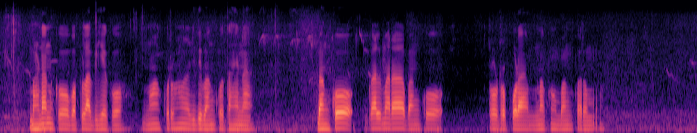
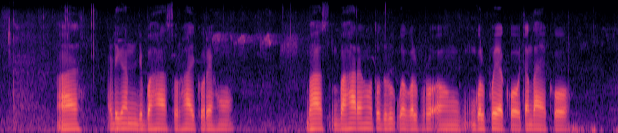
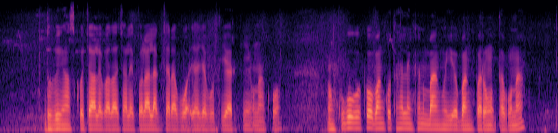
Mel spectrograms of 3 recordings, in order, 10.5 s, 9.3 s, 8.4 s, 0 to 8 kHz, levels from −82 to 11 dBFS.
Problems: background sounds at intervals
